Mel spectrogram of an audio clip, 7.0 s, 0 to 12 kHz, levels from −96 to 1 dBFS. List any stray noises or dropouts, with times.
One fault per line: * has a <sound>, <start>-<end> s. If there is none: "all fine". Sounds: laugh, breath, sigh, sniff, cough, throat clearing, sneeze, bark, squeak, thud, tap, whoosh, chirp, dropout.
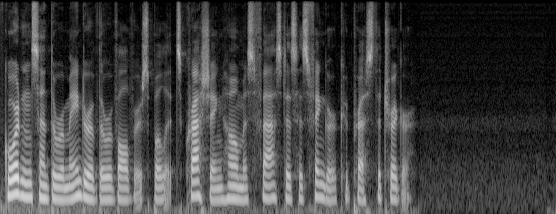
all fine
